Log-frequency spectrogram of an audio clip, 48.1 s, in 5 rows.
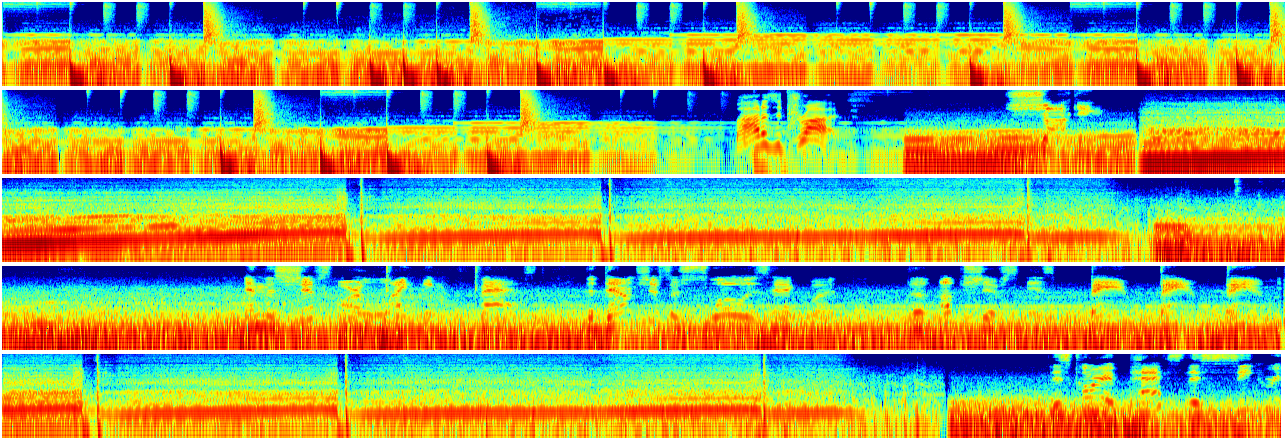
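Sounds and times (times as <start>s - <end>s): car engine accelerating hard: 16.4s - 48.0s.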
